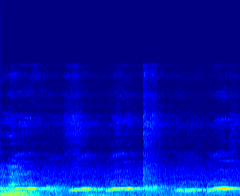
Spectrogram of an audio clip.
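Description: A bird calling over and over in the background, short arched notes repeating about twice a second.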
